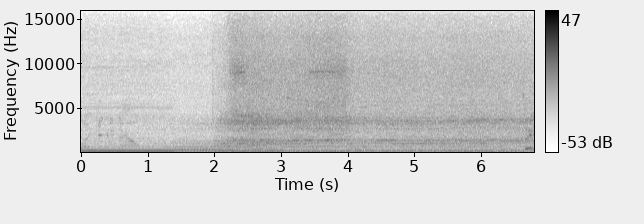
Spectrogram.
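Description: A car being kicked down from a roll with a responsive N412 camshaft, engine note climbing loud and close as it pulls hard, with a steady droning tone before the surge and continuous roar after.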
